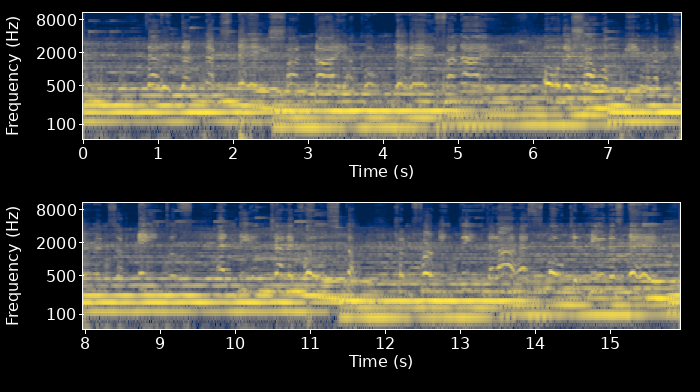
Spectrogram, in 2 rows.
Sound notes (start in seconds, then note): 2.6 hablando en lenguaje espiritual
